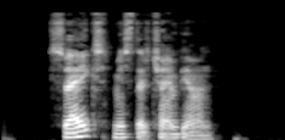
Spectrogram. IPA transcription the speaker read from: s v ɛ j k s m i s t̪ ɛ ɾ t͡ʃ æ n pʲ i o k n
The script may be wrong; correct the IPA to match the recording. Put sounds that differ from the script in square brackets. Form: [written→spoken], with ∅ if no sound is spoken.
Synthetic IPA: s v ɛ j k s m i s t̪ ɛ ɾ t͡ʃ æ [n→m] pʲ i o [k→∅] n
